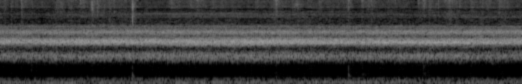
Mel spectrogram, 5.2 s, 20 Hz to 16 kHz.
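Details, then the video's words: Rain-soaked frog chorus of thousands of callers, a ceaseless high-pitched trilling drone in layered bands that never pauses, carried over a deep, even background rumble. "Frogs in Rain 2 Hours of Frogs, Thousands of Frogs Singing"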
